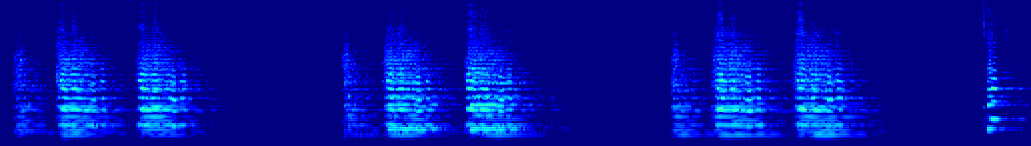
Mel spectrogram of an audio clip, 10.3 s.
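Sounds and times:
flute: 0.5s - 2.2s, 3.5s - 5.6s, 7.0s - 8.8s, 9.8s - 10.3s.

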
